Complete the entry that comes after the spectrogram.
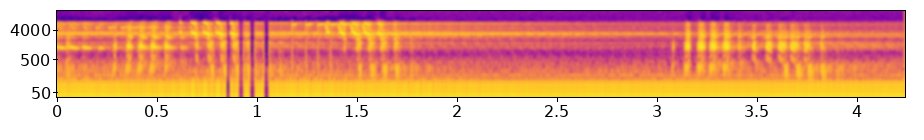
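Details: A peregrine falcon on a nesting ledge, on 12 January 2020 as the bird tiptoes along the ledge with prey, gives short, harsh, nasal call notes in a few quick bursts over a steady low rumble of wind or traffic.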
